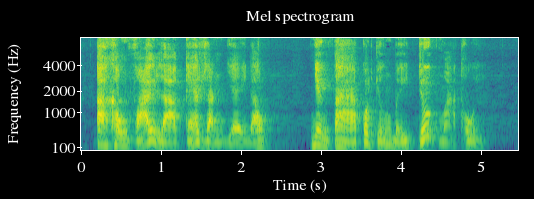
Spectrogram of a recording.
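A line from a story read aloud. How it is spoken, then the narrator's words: Smiling. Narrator (Vietnamese): quái nhân mỉm cười nói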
